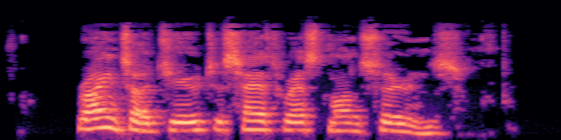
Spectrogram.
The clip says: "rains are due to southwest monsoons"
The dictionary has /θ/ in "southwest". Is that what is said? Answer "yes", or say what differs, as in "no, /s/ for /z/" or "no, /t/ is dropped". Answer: yes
